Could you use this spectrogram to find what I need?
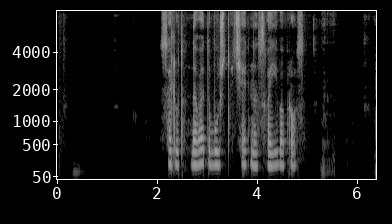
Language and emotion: Russian, neutral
